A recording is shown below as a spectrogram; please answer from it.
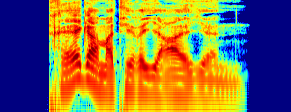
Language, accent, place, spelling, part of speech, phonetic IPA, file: German, Germany, Berlin, Trägermaterialien, noun, [ˈtʁɛːɡɐmateˌʁi̯aːli̯ən], De-Trägermaterialien.ogg
- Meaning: plural of Trägermaterial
